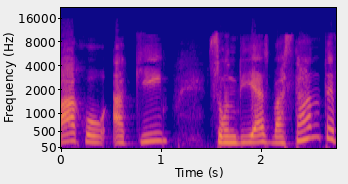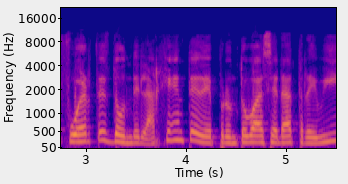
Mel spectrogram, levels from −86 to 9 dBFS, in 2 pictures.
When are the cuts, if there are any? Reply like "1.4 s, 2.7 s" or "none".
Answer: none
